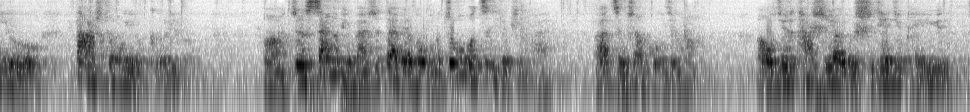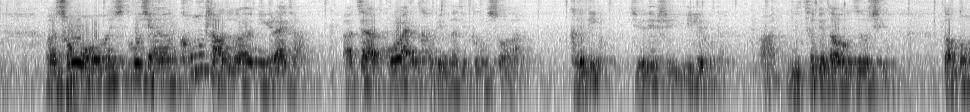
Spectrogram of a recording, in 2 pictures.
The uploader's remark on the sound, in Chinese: 格力电器2021 股东大会实况录音。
